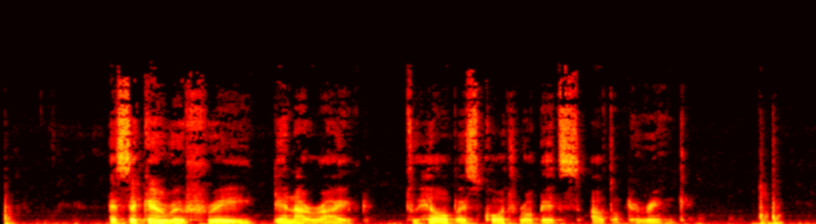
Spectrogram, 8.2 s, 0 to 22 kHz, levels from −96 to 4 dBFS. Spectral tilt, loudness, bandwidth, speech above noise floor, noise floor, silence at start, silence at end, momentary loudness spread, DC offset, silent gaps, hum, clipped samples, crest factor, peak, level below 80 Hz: -5.5 dB/octave; -19 LUFS; 15 kHz; 36 dB; -55 dBFS; 0.05 s; 0.15 s; 15 LU; under 0.1%; none; none; under 0.1%; 18 dB; -2 dBFS; -38 dBFS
